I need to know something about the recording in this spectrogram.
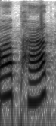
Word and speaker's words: พรรค: มาตรา กก ดัง นั้น เวลา เรา อ่าน ออก เสียง คำ ว่า พรรค เรา จึง อ่าน ออก เสียง ด้วย พยัญชนะ พ. พาน ประสม เสียง สระ อะ แล้ว ตาม ด้วย เสียง ตัว สะกด มาตรา กก ค่ะ มี คำ ที่ 6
